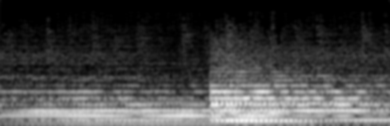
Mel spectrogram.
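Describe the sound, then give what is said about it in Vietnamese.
A bell rings out a second time with a deep, resonant tone: a sustained ringing hum carries through, then a fresh strike partway along swells brighter and louder before settling back into the lingering ring. “Nhưng đúng lúc này, tiếng chuông lại tiếp tục lần thứ hai vang lên.”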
